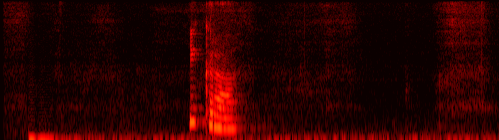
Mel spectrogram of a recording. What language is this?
Russian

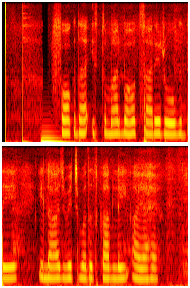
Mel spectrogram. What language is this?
Punjabi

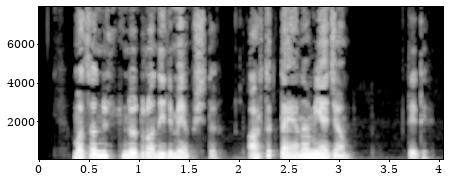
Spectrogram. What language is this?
Turkish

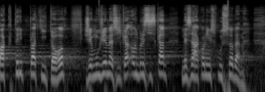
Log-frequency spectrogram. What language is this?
Czech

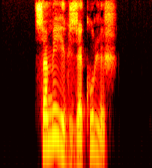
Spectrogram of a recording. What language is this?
Kabyle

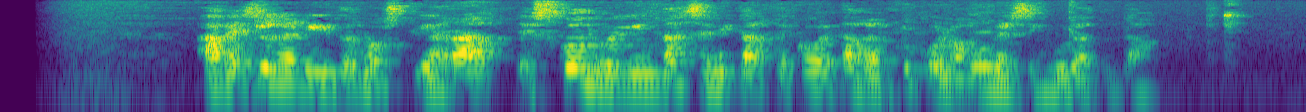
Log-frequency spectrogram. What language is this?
Basque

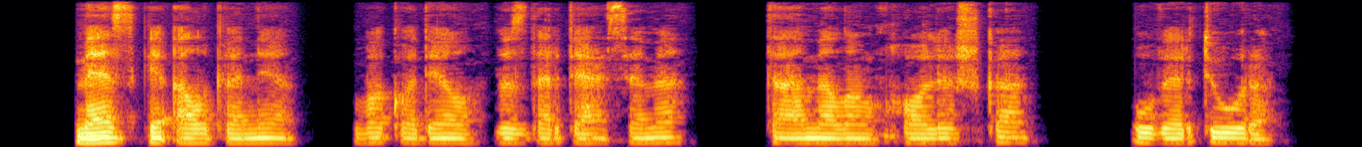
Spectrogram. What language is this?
Lithuanian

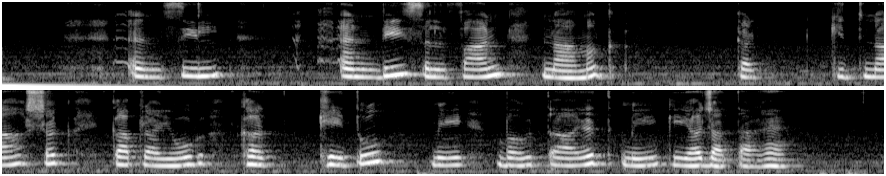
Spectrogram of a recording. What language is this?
Hindi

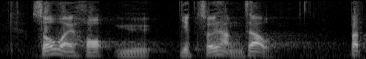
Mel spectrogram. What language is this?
Cantonese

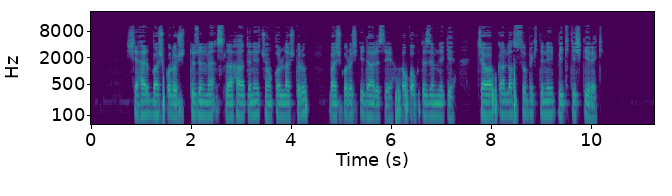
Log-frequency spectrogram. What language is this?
Uyghur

